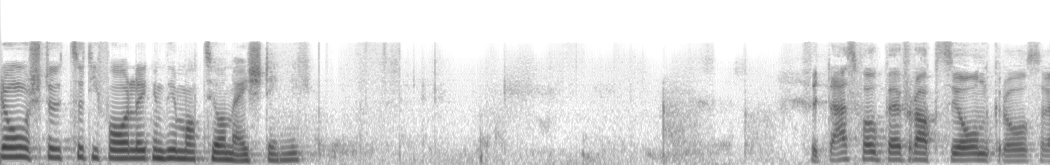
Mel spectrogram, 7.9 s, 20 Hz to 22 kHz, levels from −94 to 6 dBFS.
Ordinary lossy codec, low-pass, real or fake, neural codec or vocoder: none; none; fake; codec, 16 kHz, 1 kbps, X-Codec, HuBERT features, trained on LibriSpeech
